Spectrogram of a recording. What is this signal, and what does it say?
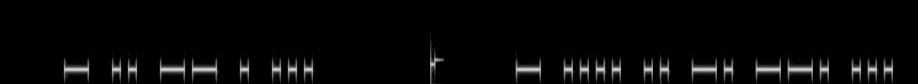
Morse code, heard as a keyed tone, about 15 wpm, 700 Hz. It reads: TIMES THINGS
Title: Sets of 3 Words - New Word Drill - 15wpm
